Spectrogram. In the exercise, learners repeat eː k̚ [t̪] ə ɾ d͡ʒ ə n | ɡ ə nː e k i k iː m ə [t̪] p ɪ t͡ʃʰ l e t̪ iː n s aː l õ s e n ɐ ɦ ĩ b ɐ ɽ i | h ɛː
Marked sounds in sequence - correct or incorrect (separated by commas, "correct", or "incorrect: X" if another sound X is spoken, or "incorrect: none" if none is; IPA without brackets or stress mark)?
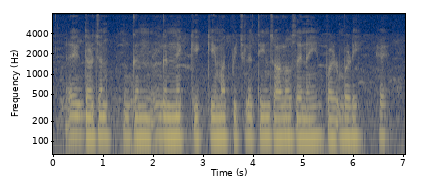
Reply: incorrect: d̪, correct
